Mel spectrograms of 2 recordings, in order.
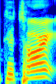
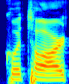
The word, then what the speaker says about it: Qatar: How do you say it? – Qatar. Yeah, mm-hmm. Qatar, the country. – Yep. – Yeah. – So on Qatar Airways flight from Qatar to Bali, Indonesia, a woman accessed her husband's phone and discovered that the man was cheating on her.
